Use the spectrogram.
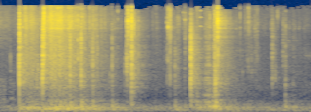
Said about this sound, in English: Yeah, just a couple of locks, you know. Yeah. Yeah, two doors. Security door, you know. Okay, go on in. Yeah. Just let me lock the doors, okay?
